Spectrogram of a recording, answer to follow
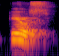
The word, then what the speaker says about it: chaos: chaos it's not chaos it's not chaos okay it's chaos okay how you will spell it yes you spell it like k o okay Kos so um this is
